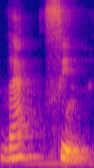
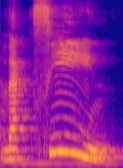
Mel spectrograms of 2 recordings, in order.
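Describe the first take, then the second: First: The stress is on the first syllable. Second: The stress is on the second syllable. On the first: This is the British pronunciation. "Wake அது அந்த இடத்துல அழுத்தம் கொடுத்து" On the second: This is the American pronunciation. "Scene அங்கே அழுத்தம் போகும்"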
